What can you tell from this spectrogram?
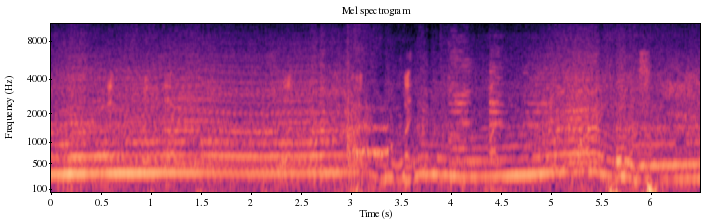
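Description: A steady, loud car engine in a video game drones with strong harmonic tones, then wavers and shifts pitch around the middle, with a sharp thud near the end as the car crashes, continuous.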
